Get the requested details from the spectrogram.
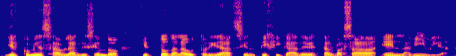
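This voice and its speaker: A man co-hosting a talk program, thinking aloud in an unhurried, reflective way. His voice is mellow and sits at a middle pitch. The sound is dry, with faint music underneath. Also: no room sound. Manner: thoughtful, often ends phrases with a questioning tag. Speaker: radio program co-host.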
